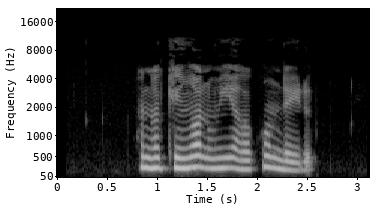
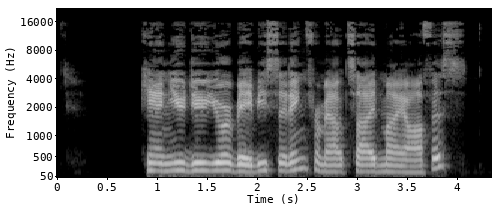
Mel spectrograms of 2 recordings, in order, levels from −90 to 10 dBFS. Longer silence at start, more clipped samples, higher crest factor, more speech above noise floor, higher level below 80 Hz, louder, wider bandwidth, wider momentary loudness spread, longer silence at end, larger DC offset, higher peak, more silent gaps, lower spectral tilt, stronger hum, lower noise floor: about the same, 0.85 s vs 0.85 s; neither; about the same, 16 dB vs 18 dB; second, 47 dB vs over 73 dB; second, -74 dBFS vs -58 dBFS; second, -22 LUFS vs -16 LUFS; second, 10.5 kHz vs 16.5 kHz; first, 9 LU vs 6 LU; first, 0.55 s vs 0.25 s; neither; second, -8 dBFS vs 0 dBFS; neither; first, -7 dB/octave vs -3.5 dB/octave; neither; second, -67 dBFS vs under -90 dBFS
